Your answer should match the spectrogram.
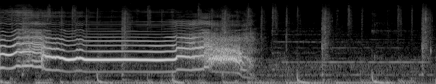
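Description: Video game character Eva screams in a sudden high, wavering outburst that breaks into a strained cry, then trails into quieter sobbing breaths, close and loud over a low musical background.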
